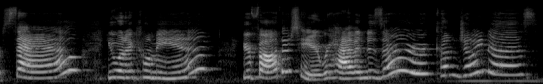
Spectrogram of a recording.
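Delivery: high, loud and sugary calling out; crackly neighbour voice. A narrator's reading. Margaret calling Sal in from next door, high and crackly. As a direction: call out sweetly over the fence. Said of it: "the dead leaf crackly voice of Margaret Cadavers".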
